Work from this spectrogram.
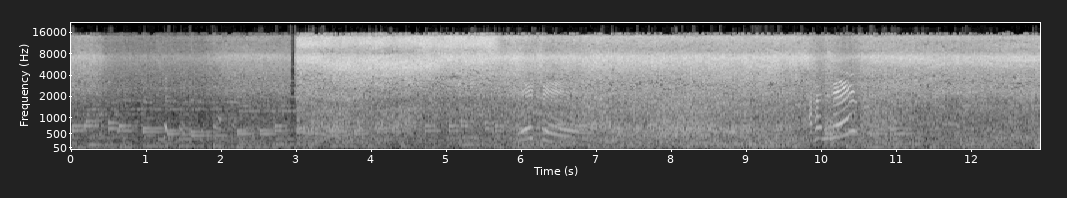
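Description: Loud, steady spray of water hisses continuously during a car wash, with a child and someone briefly speaking over the rushing noise.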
